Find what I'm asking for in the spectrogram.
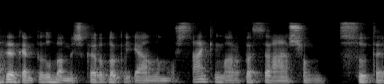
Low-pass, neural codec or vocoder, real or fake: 7.2 kHz; codec, 16 kHz, 0.8 kbps, ZipCodec; fake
